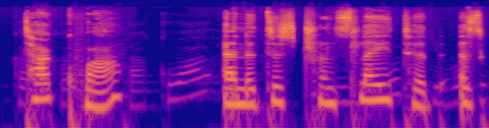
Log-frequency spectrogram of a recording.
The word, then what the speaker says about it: taqwa: Yes, in Arabic, this term is pronounced as taqwa, and it is translated as God-fearing.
